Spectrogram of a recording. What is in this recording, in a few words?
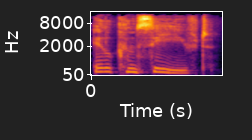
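"ill-conceived", English, British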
